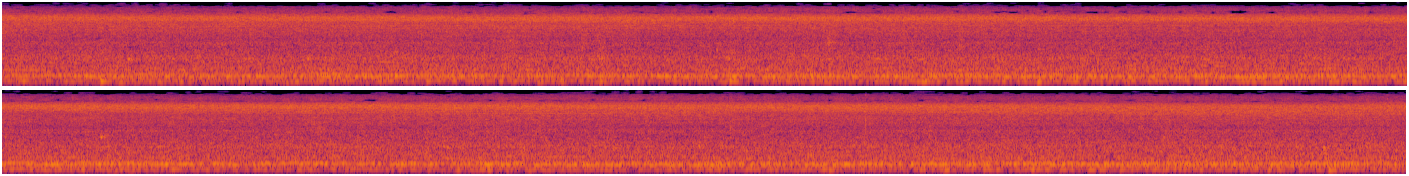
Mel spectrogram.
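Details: A long, steady drone of Japanese honey bees fanning nonstop through a hot day. The low buzzing hum barely varies, backed by a continuous high-pitched hiss.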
